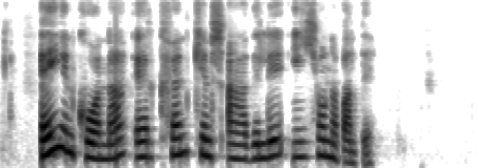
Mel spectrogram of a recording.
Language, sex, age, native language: Icelandic, female, 30-39, Icelandic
